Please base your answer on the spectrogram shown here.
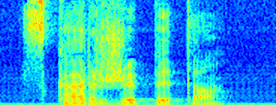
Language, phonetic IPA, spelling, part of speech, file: Polish, [ˌskarʒɨˈpɨta], skarżypyta, noun, Pl-skarżypyta.ogg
